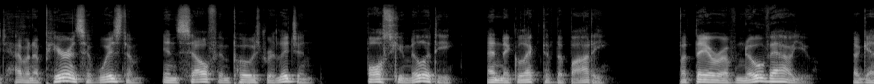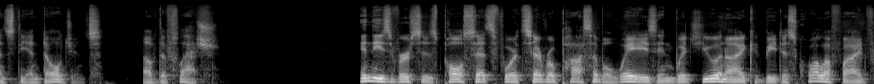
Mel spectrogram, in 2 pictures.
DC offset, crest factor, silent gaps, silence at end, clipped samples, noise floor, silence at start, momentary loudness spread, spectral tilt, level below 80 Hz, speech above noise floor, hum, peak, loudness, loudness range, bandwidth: under 0.1%; 18 dB; 6.61-6.79 s, 11.35-11.94 s; 0 s; under 0.1%; -76 dBFS; 0 s; 12 LU; -5.5 dB/octave; -44 dBFS; 57 dB; none; -2 dBFS; -20 LUFS; 8 LU; 17.5 kHz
